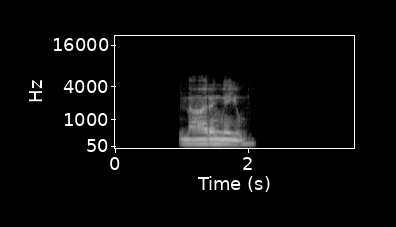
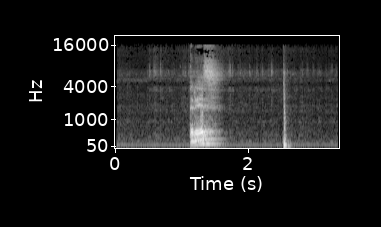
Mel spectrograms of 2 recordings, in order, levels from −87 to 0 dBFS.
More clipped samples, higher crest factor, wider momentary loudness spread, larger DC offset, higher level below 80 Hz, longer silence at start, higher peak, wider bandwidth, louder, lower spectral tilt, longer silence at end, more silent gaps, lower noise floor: neither; about the same, 18 dB vs 20 dB; second, 12 LU vs 17 LU; neither; second, -76 dBFS vs -40 dBFS; second, 0.95 s vs 1.1 s; second, -18 dBFS vs 0 dBFS; second, 6 kHz vs 16.5 kHz; second, -32 LUFS vs -15 LUFS; first, -8.5 dB/octave vs -4 dB/octave; first, 1.5 s vs 0.75 s; neither; first, under -90 dBFS vs -48 dBFS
